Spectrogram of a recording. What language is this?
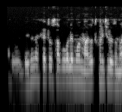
Assamese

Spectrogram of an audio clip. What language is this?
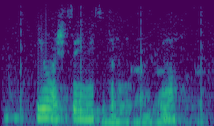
Kinyarwanda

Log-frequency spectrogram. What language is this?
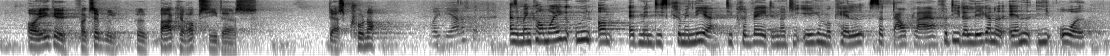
Danish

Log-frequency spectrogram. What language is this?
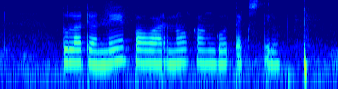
Javanese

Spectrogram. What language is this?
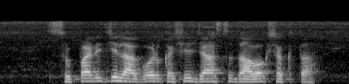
Marathi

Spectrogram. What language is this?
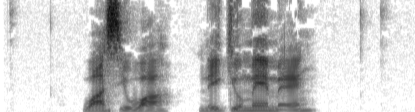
Cantonese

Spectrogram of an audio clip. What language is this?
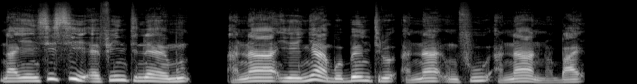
Akan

